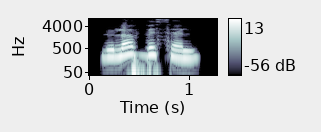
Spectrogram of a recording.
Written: lave-vaisselle

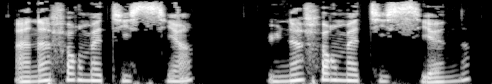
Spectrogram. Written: informaticien-informaticienne

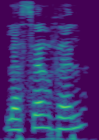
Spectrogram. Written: cervelle

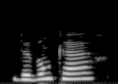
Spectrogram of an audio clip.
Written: de bon coeur

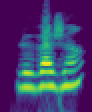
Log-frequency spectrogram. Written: vagin

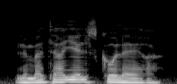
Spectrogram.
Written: materiel scolaire

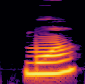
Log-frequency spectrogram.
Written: moins

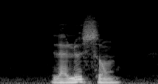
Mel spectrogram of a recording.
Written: lecon

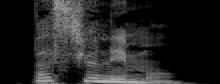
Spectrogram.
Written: passionnement

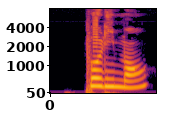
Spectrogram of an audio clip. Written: poliment

